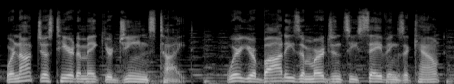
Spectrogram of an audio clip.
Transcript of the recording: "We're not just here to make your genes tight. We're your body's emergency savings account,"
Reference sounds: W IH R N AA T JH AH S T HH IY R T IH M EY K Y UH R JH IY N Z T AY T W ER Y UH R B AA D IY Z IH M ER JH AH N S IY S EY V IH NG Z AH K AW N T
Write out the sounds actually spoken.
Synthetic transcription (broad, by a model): W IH R N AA T JH AH S T HH IY R T IH M EY K Y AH R JH IY N Z T AY T W ER Y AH R B AA D IY Z IH M ER JH AH N S IY S EY V IH NG Z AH K AW N T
